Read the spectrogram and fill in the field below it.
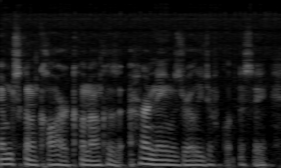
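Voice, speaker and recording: A man's dark, mellow, somewhat breathy voice. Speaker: YouTuber telling fan fiction. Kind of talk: casual storytelling monologue. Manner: halting, many fillers (um).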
